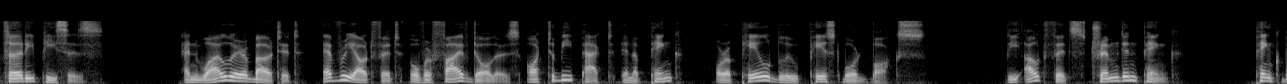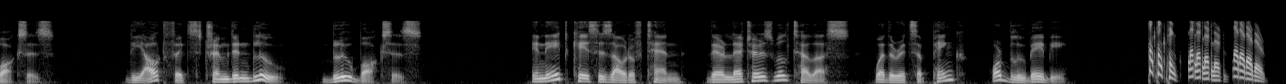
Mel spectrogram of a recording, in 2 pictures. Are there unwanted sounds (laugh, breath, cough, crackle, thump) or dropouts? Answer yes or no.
yes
